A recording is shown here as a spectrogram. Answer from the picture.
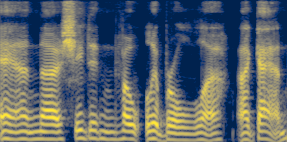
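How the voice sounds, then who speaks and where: A woman with an American accent speaks in a very deep, low voice with a dark, mellow tone and monotone, flat intonation. The recording is very clean, with a silent background. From Liverpool, England. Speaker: political candidate. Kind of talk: interview. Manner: halting with many fillers and repetitions.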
